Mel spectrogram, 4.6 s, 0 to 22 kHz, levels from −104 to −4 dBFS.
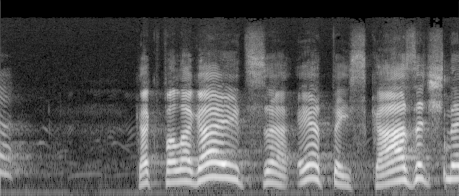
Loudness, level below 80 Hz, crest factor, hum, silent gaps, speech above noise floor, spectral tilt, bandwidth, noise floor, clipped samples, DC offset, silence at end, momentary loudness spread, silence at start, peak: -18 LUFS; -64 dBFS; 18 dB; none; none; 40 dB; -3.5 dB/octave; 14 kHz; -58 dBFS; under 0.1%; under 0.1%; 0 s; 13 LU; 0 s; -2 dBFS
